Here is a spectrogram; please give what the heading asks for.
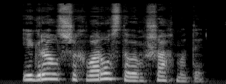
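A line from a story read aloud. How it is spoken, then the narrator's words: Plain. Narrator (Russian): сказал я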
